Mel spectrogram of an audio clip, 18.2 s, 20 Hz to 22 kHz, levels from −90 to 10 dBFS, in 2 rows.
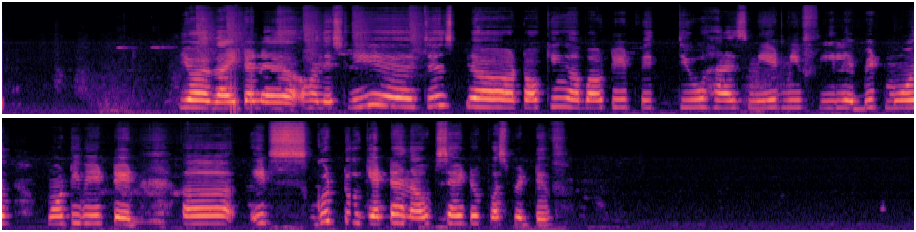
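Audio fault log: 2.29 to 2.49 s, processor overload crackle: for about a fifth of a second the speech breaks into a short burst of gritty crackle. The processor falls behind and misses several buffer deadlines in quick succession, and each missed slot is filled with silence. The result is a string of tiny dropouts with hard edges, which fits buffers of around 5 ms with a handful of them lost. The crackle stops once the load eases.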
